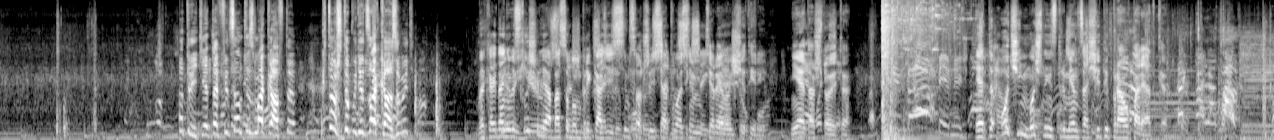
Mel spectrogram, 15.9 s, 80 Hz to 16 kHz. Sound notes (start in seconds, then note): 4.8 knock on window; 11.0 glass shatters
